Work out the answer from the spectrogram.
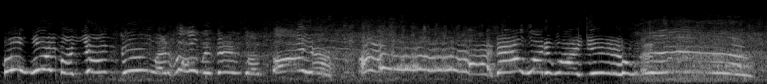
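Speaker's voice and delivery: very high mock-wailing girl voice; panicky young girl. Man showing what not to do in a fire, mock girlish wail. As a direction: imitate a helpless girl in a squealing, drawn-out panic. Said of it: "You don't just go".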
